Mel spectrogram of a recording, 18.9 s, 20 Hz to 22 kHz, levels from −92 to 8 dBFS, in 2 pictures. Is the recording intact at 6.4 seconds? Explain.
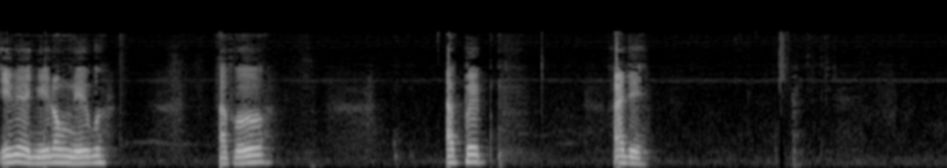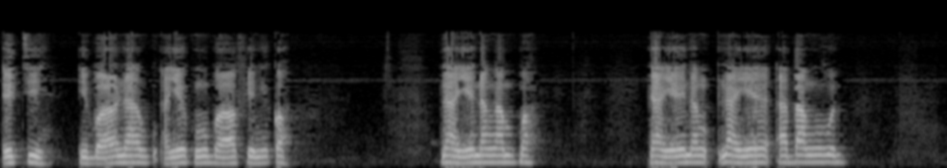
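No. At 6.4 seconds, as everywhere in this speech clip, the sound is dull and swirly, with watery, warbling sibilants and smeared consonants, and nothing above about 10.1 kHz. This is likely transcoding between lossy codecs: an MP3 stage, then AAC-LC at a low rate that fits about 32 kbit/s, re-encoding the earlier artefacts and adding its own. A spectrogram shows a hard ceiling at 10.1 kHz and patchy, flickering upper bands.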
